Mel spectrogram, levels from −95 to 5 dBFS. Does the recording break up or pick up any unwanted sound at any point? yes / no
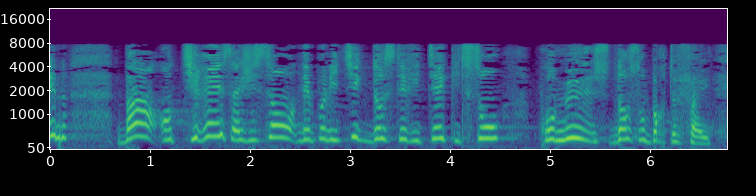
no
